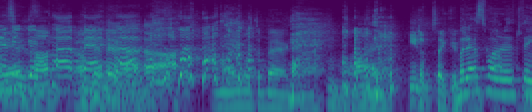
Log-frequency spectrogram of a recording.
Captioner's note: laughing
